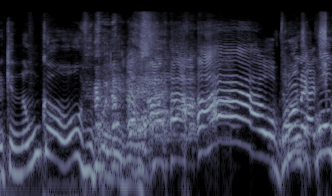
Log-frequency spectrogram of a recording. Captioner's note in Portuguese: risadas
